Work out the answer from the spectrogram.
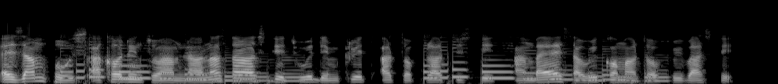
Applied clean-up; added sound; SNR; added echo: none; Guitar; 7 dB; none.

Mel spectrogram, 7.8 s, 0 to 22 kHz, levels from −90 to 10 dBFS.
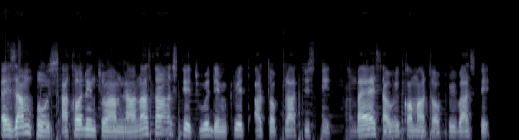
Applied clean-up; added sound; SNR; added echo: neural mask model DeepFilterNet 3.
